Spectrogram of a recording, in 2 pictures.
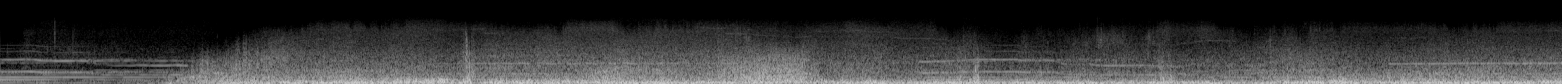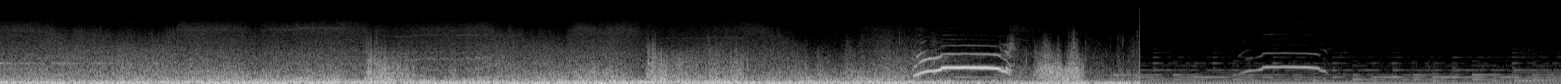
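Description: Wind rushing over an action camera's microphone with skis hissing through deep powder snow on a fast downhill run; it starts about two seconds in and cuts off suddenly near the end. Background music plays under it, and a short rising call sounds shortly before it stops.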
